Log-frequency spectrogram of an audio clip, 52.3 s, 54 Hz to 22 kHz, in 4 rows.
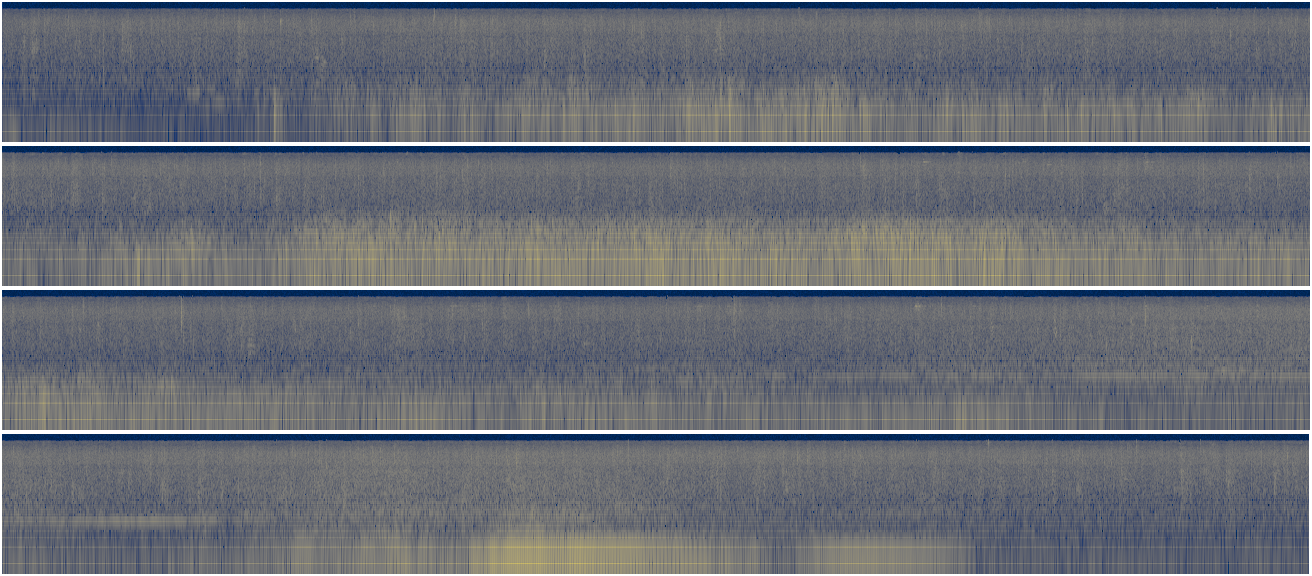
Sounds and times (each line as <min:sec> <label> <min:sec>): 0:00.0 light rain 0:52.3
0:01.7 thunder rolling through mountains 0:51.0
0:01.8 woman talks in the distance 0:03.5
0:32.0 a car is passing 0:49.8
